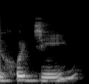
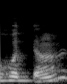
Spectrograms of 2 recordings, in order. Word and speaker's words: Rodin: Esta é a imagem de Rodin, ou Rodin, né?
